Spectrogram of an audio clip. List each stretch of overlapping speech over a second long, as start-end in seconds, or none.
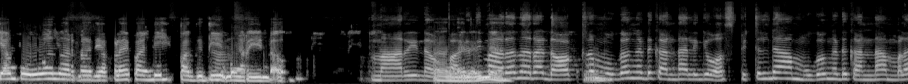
none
